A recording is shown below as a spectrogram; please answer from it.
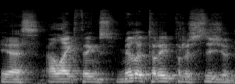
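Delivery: poor Russian accent. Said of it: "came out in a Russian accent".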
